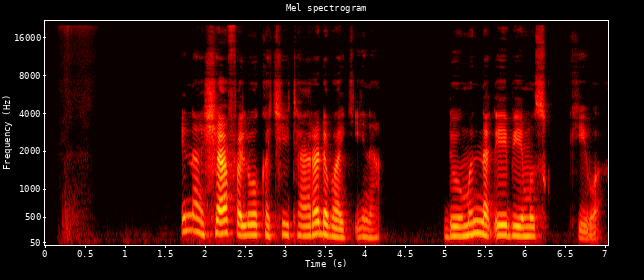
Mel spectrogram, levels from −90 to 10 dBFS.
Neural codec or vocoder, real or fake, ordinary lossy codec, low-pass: none; real; none; none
